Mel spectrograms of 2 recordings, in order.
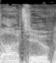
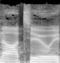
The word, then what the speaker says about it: ATO: I want to do A-T-O. Right by the guy. If I'm going to make fun of his British accent, I need to at least pronounce his name correctly. – Yeah, it's Atu. – Okay. I'm trying Atu if you're listening to this.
